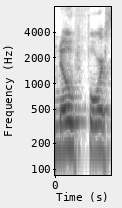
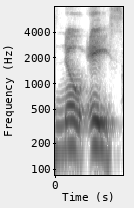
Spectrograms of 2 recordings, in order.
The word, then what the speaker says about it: No Ace: Now that we're saying it in all of its glory, it is not No Force, it is No Ace.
